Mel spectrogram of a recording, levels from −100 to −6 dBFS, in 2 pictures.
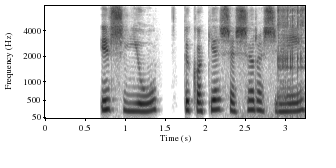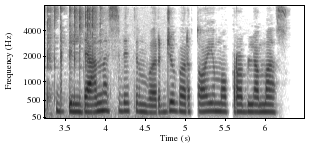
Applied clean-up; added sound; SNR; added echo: none; Fart; 10 dB; none.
